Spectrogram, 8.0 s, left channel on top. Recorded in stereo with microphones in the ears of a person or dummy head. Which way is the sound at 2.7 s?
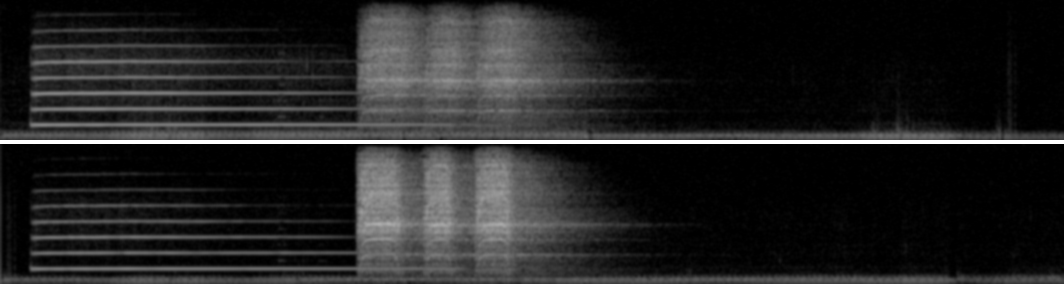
65° right (ahead or behind).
